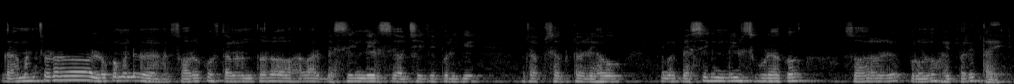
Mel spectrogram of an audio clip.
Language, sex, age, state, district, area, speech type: Odia, male, 18-30, Odisha, Subarnapur, urban, spontaneous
